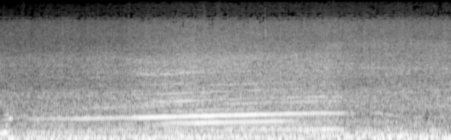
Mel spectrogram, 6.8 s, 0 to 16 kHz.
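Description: BMW E60 M5's S85 V10, its exhaust straight-piped, pulling hard under acceleration: the engine note climbs steadily for about five seconds, then drops away as the throttle eases off. Heard from inside the cabin with the windows down, over road and wind noise.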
